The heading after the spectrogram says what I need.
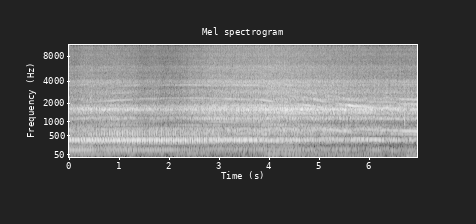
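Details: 2008 Subaru Impreza 2.5i driving, microphone above the driver-side timing belt cover: quick uneven knock two or three a second under the drone, loudest around 2500 rpm under light-moderate load in any gear, fading with more load, absent without load or below 2000 rpm; cause undiagnosed.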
